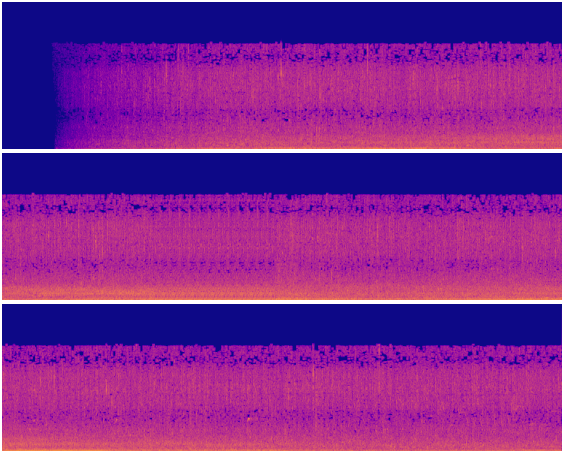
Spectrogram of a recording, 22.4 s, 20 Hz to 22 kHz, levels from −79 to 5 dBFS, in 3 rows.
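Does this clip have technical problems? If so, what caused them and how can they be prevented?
Yes. A broken-record loop runs from 9.62 to 11.13 s: a 130 ms fragment repeats exactly, back to back, 12 times, and the sound that belonged there is lost. The likely cause is a stalled player, encoder or stream that kept resending its last buffered piece. Prevent it with enough buffering and stall detection that outputs silence instead of repeating stale data.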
